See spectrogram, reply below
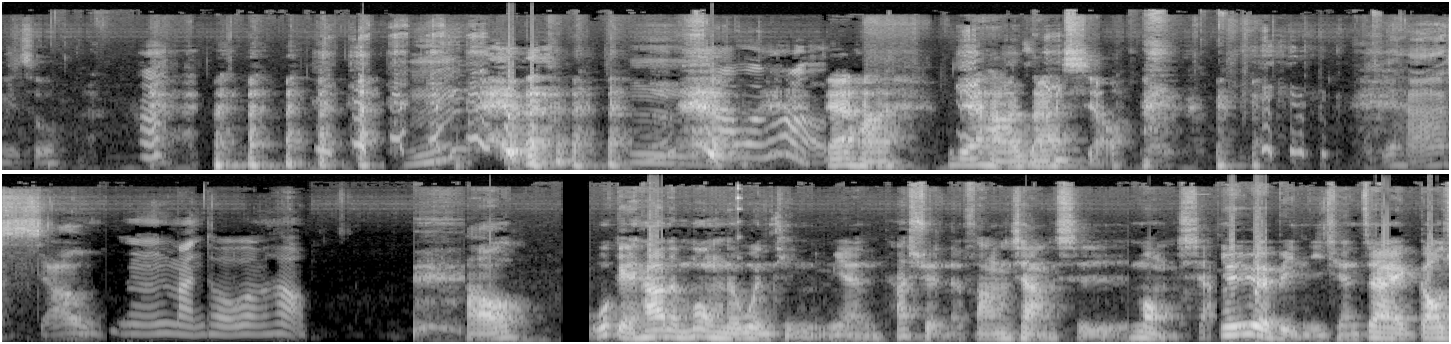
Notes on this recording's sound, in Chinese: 一樣採用遠端錄音和極度拙劣的剪輯能力，還請大家多包容音質和音量上的問題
